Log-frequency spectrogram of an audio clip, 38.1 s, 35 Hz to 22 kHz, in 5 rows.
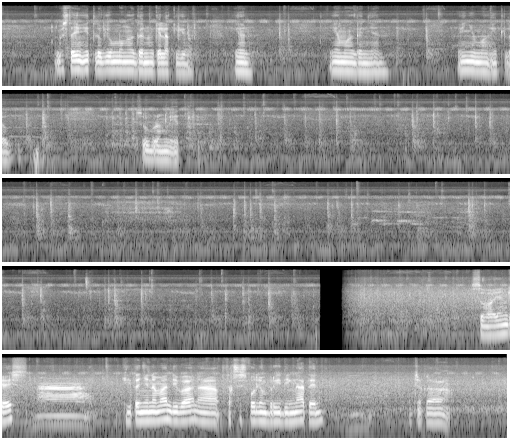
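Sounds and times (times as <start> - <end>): pulsing insect trill: 28.5 - 38.0.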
